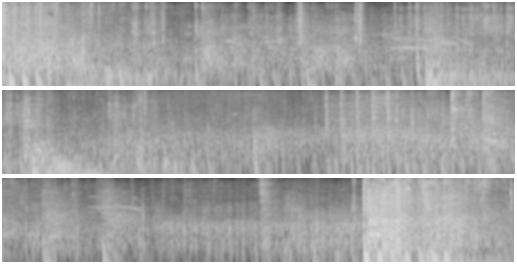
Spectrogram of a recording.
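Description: Gunfire crackles in the distance.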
